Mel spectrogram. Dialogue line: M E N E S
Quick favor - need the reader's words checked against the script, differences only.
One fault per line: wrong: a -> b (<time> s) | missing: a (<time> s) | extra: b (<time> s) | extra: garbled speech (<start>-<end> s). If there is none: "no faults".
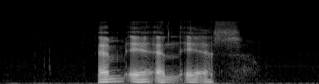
no faults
